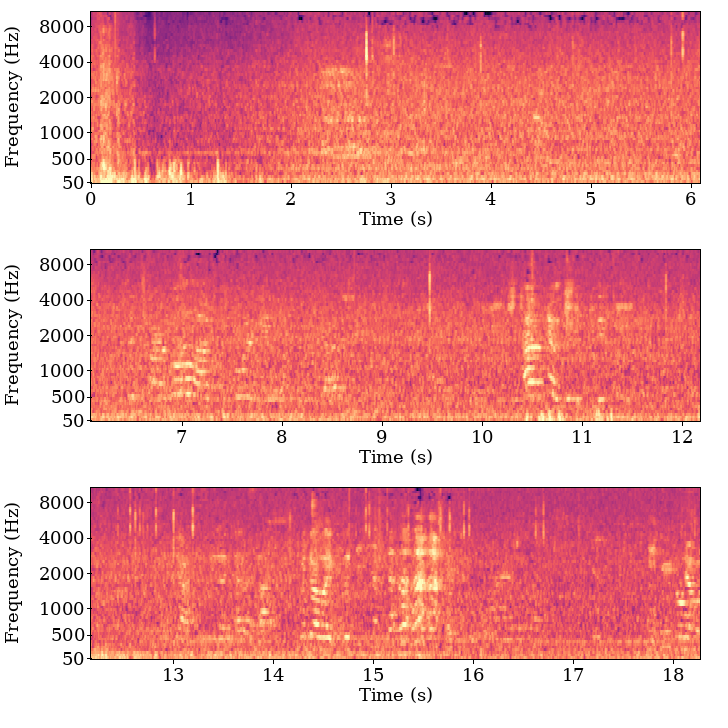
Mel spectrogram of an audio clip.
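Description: Outdoor ambience: a steady low rumble with faint voices of other people talking nearby, coming and going a few times.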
